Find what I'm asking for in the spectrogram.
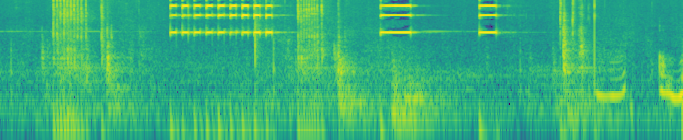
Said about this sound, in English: now we're going to torque the lower castle nut on the lower ball joint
